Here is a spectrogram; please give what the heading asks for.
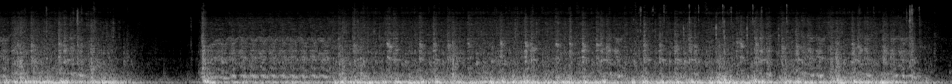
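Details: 7.3 diesel: long, uneven, labouring cranking before it catches into a rough rumbling run. Hard start with extended cranking, cause unclear.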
